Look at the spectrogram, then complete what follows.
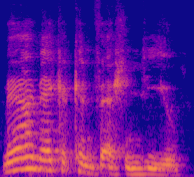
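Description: A man's voice: medium pitch, very animated, normal speed. An older man playing an earnest, smitten suitor in a romantic comedy audio play, gallant and poetic with flowery, hesitant, old-fashioned phrasing. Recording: roomy, echoing voice recording.

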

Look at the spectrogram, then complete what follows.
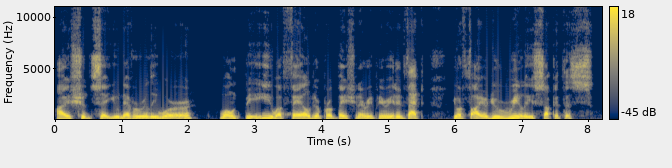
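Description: Man acting a smug, dark-voiced, husky con artist. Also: mid-range voice, expressive, moderate pace, no echo. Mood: scornful, commanding. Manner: pompous, mock-courteous, lecturing. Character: smug, verbose male con artist posing as police lieutenant. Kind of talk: two-person audio play acting.

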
